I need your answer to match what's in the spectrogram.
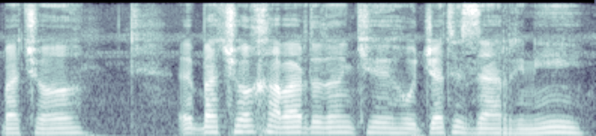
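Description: A man's voice: medium pitch, fairly even intonation, a little hiss or hum, lightly acted. An actor playing a loyal soldier in a war drama, who hesitates and stammers as he speaks. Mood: hesitant. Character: loyal male soldier, reluctant bearer of bad news.

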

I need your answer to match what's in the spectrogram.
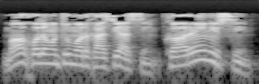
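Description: A man's voice: a little high, big pitch swings, pushed and bright, voice pushed up, exaggerated voice. A man voicing a prank-loving male soldier who teases and orders his comrades about, on a dull lo-fi recording. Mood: teasing. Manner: teasing, bossy.

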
